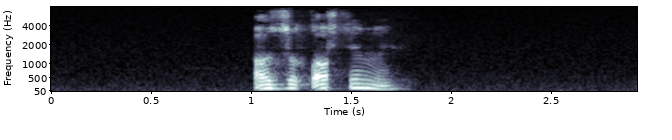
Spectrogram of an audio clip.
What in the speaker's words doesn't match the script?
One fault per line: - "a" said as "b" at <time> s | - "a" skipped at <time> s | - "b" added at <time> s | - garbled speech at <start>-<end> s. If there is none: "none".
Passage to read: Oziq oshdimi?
none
